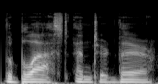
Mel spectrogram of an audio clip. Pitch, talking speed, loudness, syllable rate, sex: 110 Hz, 150 wpm, -16 LUFS, 4.7 syllables/s, male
